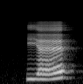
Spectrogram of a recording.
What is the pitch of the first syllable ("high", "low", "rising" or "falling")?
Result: rising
